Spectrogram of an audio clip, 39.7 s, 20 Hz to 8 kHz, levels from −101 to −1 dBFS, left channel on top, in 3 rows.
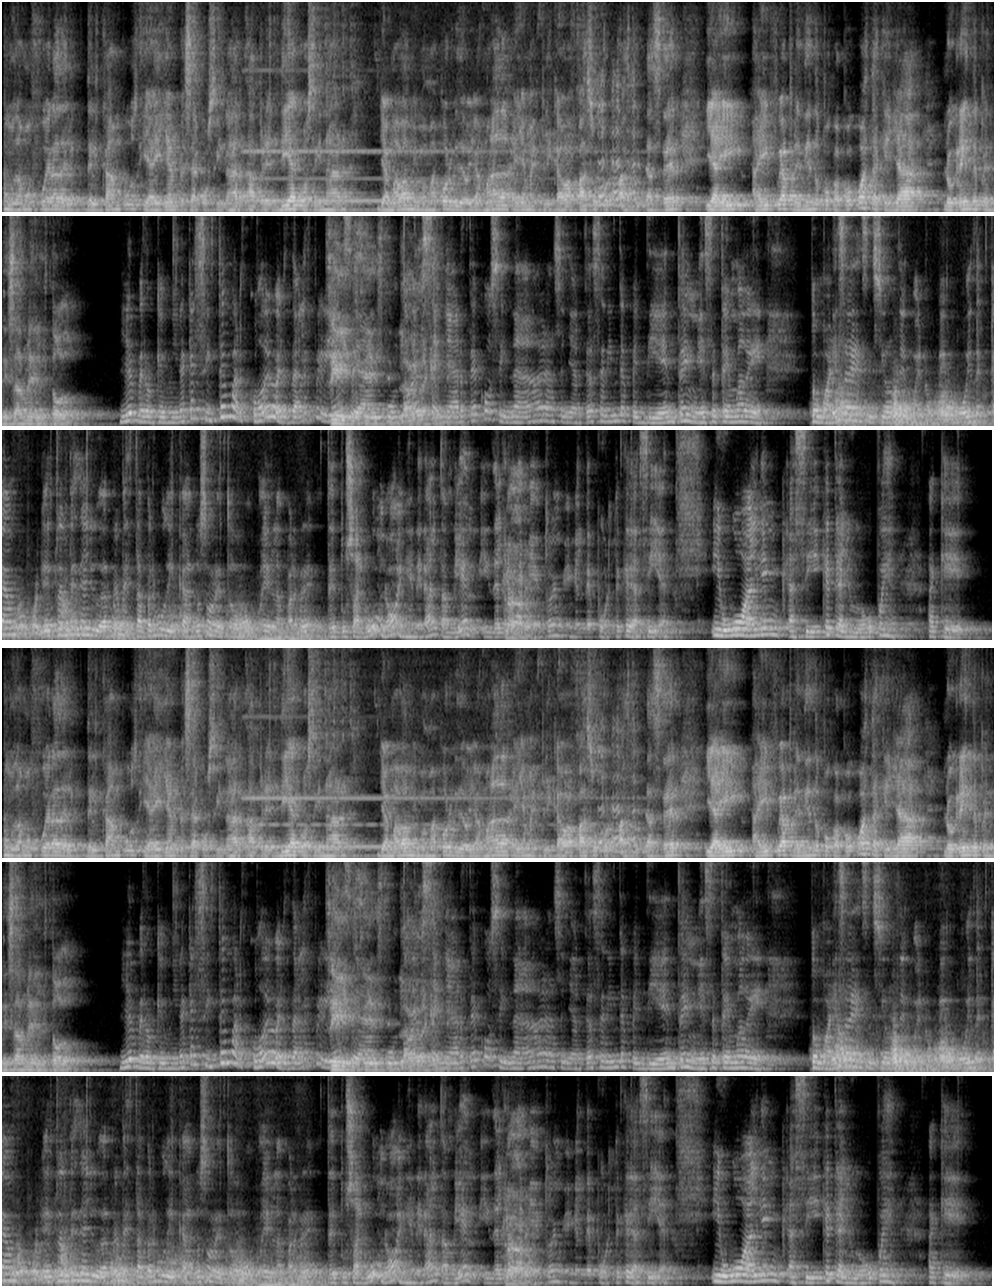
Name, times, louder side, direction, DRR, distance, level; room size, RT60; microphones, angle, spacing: voice 1, 0.0-14.2 17.6-19.2 33.1-33.5, equal, ahead, 0 dB, 0.8 m, -29 dB
sound 1, 3.2-8.7, equal, 20° right, 3.5 m, -41 dB
voice 2, 7.7-8.5 14.8-23.7 24.0-39.2, left 1 dB, 20° left, 3 dB, 1.3 m, -33 dB
sound 2, 24.0-30.6, right 1 dB, 85° right, 3.7 m, -34 dB
17.5 x 9.8 x 2.7 m, 1.2 s
head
